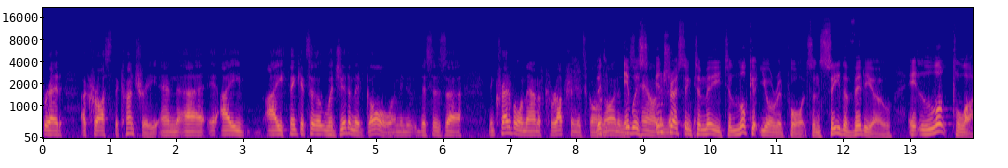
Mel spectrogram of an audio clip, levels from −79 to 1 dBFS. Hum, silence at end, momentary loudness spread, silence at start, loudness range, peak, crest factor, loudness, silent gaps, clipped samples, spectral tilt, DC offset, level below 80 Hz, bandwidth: none; 0 s; 8 LU; 0 s; 2 LU; -14 dBFS; 16 dB; -32 LUFS; none; under 0.1%; -7 dB/octave; under 0.1%; -60 dBFS; 15.5 kHz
